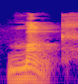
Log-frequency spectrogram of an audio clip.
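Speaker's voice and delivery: monk said slowly with a clear uh vowel; correct pronunciation. Shown as a demonstration. Teacher modelling monk for students. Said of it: "But it is".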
